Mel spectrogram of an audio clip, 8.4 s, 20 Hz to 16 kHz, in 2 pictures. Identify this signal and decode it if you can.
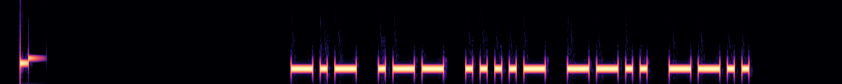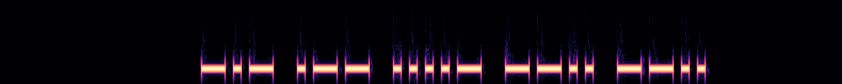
Morse code, heard as a keyed tone, about 31 wpm, 700 Hz. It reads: KW4ZZ KW4ZZ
